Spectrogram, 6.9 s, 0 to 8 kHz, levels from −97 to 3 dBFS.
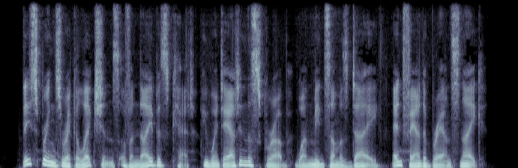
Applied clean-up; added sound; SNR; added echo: neural mask model DeepFilterNet 3.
